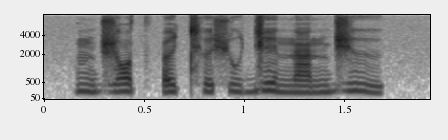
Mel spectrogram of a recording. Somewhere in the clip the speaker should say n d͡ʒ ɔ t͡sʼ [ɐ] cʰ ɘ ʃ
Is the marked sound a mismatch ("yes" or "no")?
no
